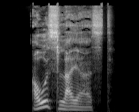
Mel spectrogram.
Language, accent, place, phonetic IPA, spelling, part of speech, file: German, Germany, Berlin, [ˈaʊ̯sˌlaɪ̯ɐst], ausleierst, verb, De-ausleierst.ogg
- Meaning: second-person singular dependent present of ausleiern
